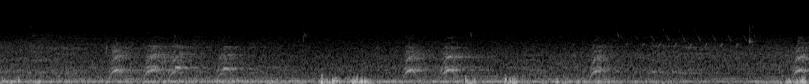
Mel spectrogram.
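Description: A dog barking and yipping in short clusters of two or three, over a low steady hum.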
